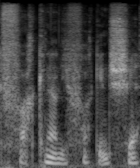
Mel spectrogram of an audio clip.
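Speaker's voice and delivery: very soft under-the-breath mutter. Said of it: "or something under their breath".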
